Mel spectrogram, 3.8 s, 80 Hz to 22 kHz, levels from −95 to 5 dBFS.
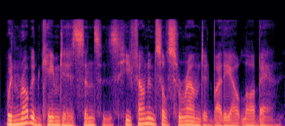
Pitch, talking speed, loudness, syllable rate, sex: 115 Hz, 220 wpm, -19 LUFS, 5.6 syllables/s, male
